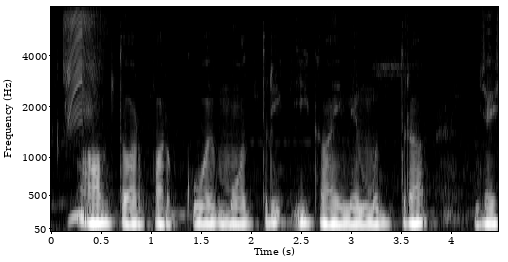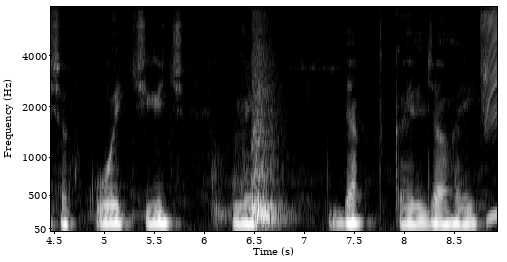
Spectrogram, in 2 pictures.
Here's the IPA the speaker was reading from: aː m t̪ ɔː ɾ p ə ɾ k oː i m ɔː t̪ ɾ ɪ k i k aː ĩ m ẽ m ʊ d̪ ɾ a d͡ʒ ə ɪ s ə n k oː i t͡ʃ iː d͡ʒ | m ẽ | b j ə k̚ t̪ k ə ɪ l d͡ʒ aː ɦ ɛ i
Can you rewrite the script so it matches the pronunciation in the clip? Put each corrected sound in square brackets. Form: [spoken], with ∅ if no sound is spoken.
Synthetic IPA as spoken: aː m t̪ ɔː ɾ p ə ɾ k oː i m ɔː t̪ ɾ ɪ k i k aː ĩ m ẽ m ʊ d̪ ɾ a d͡ʒ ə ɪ s ə n k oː i t͡ʃ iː d͡ʒ | m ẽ | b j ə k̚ t̪ k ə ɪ l d͡ʒ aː ɦ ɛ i

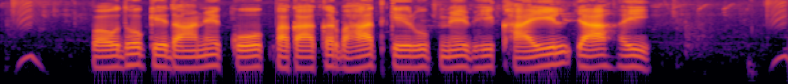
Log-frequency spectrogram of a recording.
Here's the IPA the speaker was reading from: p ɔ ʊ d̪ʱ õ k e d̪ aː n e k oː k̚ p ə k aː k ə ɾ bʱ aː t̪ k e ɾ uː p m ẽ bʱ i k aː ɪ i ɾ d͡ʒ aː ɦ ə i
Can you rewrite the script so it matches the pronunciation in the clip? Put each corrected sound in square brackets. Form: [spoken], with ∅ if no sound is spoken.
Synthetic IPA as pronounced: p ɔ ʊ d̪ʱ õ k e d̪ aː n e k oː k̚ p ə k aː k ə ɾ bʱ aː t̪ k e ɾ uː p m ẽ bʱ i [kʰ] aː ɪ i [l] d͡ʒ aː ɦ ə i

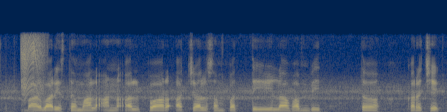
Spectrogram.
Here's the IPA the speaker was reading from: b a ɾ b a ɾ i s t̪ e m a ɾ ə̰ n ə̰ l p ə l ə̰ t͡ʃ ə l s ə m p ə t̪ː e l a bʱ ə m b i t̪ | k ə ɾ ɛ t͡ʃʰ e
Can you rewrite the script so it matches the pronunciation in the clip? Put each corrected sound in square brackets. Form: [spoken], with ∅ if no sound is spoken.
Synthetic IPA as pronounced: b a ɾ b a ɾ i s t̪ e m a [l] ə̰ n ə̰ l p ə [ɾ] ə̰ t͡ʃ ə l s ə m p ə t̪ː [i] l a bʱ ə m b i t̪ | k ə ɾ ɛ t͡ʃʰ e

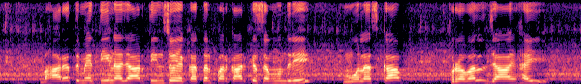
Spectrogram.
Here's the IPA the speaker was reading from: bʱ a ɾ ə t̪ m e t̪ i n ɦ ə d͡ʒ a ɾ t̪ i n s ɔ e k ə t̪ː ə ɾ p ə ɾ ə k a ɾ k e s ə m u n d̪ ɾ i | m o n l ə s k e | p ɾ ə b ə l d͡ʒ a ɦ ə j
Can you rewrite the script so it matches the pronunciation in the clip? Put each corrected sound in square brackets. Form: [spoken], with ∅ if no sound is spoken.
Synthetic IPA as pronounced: bʱ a ɾ ə t̪ m e t̪ i n ɦ ə d͡ʒ a ɾ t̪ i n s ɔ e k ə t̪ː ə ɾ p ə ɾ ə k a ɾ k e s ə m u n d̪ ɾ i | m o [∅] l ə s k [a] | p ɾ ə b ə l d͡ʒ a ɦ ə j

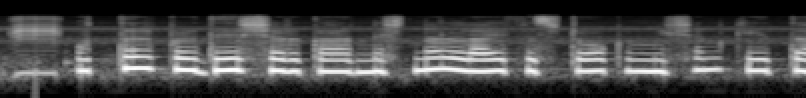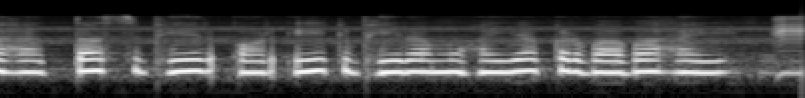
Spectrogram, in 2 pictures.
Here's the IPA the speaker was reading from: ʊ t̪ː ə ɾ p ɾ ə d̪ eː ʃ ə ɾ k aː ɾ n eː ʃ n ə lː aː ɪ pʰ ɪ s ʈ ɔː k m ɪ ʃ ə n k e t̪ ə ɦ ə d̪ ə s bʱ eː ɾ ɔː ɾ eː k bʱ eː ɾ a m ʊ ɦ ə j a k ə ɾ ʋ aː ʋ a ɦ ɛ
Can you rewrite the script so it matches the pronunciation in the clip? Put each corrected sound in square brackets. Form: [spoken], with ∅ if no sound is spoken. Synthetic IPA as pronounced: ʊ t̪ː ə ɾ p ɾ ə d̪ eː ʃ ə ɾ k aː ɾ n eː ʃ n ə lː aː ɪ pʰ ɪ s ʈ ɔː k m ɪ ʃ ə n k e t̪ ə ɦ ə d̪ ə s bʱ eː ɾ ɔː ɾ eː k bʱ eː ɾ a m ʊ ɦ ə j a k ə ɾ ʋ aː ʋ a ɦ ɛ

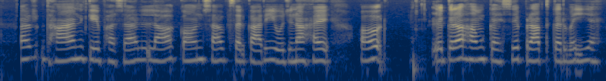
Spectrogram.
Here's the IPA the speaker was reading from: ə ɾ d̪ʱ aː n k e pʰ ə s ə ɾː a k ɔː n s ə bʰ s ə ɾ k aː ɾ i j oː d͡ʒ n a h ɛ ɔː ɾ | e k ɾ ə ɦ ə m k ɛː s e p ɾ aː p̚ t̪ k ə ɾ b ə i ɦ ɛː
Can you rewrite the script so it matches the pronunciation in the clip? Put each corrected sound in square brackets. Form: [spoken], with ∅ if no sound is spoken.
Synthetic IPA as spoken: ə ɾ d̪ʱ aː n k e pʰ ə s ə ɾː a k ɔː n s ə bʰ s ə ɾ k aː ɾ i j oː d͡ʒ n a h ɛ ɔː ɾ | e k ɾ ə ɦ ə m k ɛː s e p ɾ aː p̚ t̪ k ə ɾ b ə i ɦ ɛː

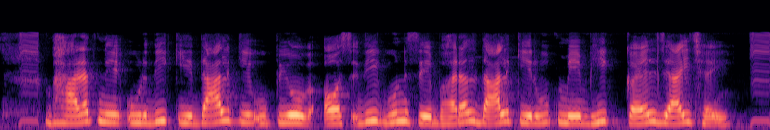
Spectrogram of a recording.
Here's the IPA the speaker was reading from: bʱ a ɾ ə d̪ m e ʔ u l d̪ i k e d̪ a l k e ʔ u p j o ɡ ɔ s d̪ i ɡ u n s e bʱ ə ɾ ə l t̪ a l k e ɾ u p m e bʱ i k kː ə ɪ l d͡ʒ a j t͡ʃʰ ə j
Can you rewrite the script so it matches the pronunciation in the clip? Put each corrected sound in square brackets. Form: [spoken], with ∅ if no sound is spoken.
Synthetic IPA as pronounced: bʱ a ɾ ə [t̪] m e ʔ u [ɾ] d̪ i k e d̪ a l k e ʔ u p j o ɡ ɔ s d̪ i ɡ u n s e bʱ ə ɾ ə l [d̪] a l k e ɾ u p m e bʱ i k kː ə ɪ l d͡ʒ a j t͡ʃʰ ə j

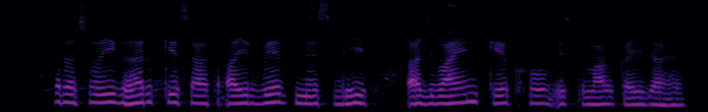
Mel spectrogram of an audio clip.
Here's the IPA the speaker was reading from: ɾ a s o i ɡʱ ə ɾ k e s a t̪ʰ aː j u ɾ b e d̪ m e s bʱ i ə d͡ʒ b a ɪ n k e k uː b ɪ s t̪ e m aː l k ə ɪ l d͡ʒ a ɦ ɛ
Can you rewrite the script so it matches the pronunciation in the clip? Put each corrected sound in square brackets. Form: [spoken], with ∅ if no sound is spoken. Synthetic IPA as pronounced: ɾ [ə] s o i ɡʱ ə ɾ k e s a t̪ʰ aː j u ɾ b e d̪ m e s bʱ i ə d͡ʒ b a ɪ n k e [kʰ] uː b ɪ s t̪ e m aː l k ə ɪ l d͡ʒ a ɦ ɛ

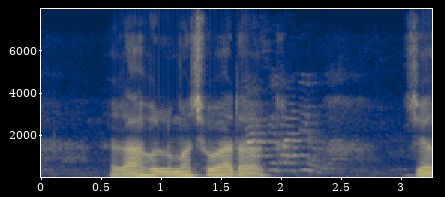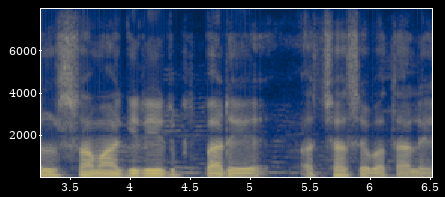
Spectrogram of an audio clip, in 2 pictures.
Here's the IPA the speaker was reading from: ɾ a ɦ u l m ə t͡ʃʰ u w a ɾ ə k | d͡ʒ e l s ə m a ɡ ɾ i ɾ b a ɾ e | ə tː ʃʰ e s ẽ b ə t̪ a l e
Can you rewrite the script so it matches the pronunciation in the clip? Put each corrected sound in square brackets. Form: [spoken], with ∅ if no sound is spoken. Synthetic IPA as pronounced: ɾ a ɦ u l m ə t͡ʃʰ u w a ɾ ə k | d͡ʒ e l s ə m a ɡ ɾ i ɾ b a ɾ e | ə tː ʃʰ [a] s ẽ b ə t̪ a l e

